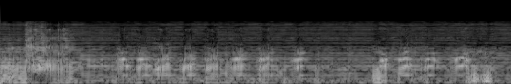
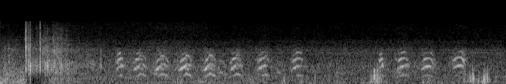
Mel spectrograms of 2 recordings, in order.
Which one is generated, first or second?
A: first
